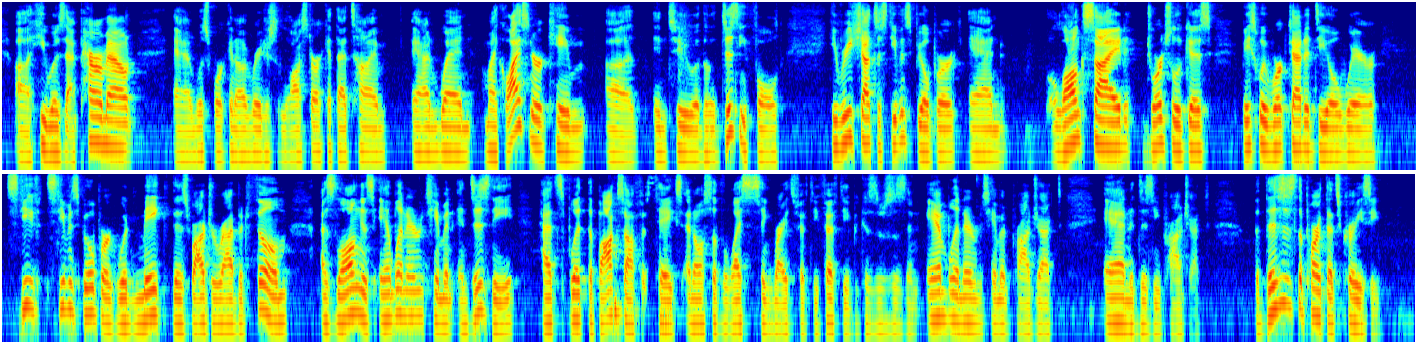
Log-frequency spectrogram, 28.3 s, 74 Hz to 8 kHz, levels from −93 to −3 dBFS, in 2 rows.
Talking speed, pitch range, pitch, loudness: 190 wpm, 115-145 Hz, 125 Hz, -26 LUFS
